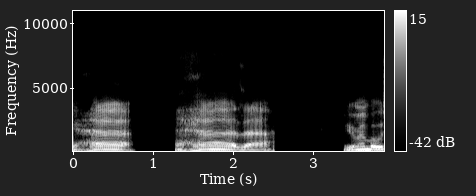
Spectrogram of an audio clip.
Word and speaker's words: هذا: Now note, remember that when we learn هذا, we said this the ha of هذا is elongated when you pronounce it, although like the alif is not written after it.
